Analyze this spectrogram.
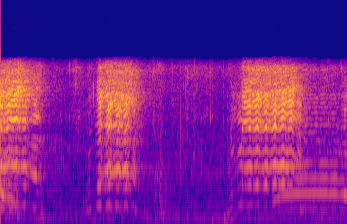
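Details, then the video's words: Naughty pet goat bleating three times in about three seconds, each call a bright, quavering, nasal cry, the last one longest and drawn out, with brief quiet gaps between. "Makulit ko alaga kambing"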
